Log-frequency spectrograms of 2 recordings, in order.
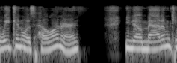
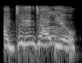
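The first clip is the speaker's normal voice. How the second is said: mock scared plea; 7 semitones higher than usual. [name] pleading with madam.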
